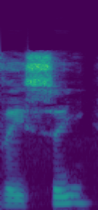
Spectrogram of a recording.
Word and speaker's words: VSee: I also use a product called VC, that's spelled VSEE, and it's a video conferencing tool as well.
